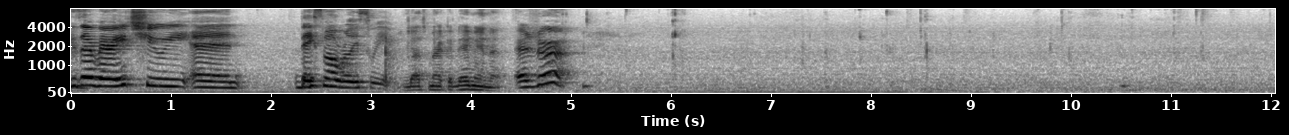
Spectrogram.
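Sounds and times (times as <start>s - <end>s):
soft mouth clicks: 5.1s - 6.2s, 7.2s - 11.5s
faint chewing of nut bar: 6.8s - 12.0s.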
